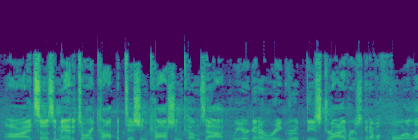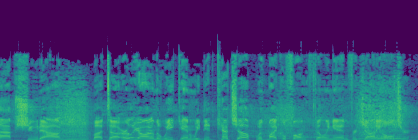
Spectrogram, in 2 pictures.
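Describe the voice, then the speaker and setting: High-voiced man calling a race. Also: normal speed, noisy background. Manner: excitable, rises sharply during close racing. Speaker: play-by-play commentator. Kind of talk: live race commentary.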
